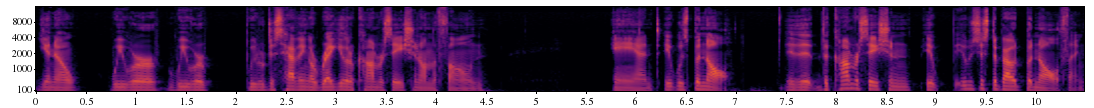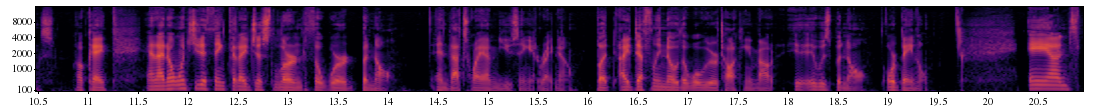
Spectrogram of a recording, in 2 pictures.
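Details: Man who has stuttered for a long time and still sometimes does, with repetitions of words and phrases heard: stuttering.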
